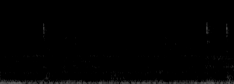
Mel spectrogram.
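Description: Near silence: room tone, with a couple of faint clicks from computer input in the first half-second.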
